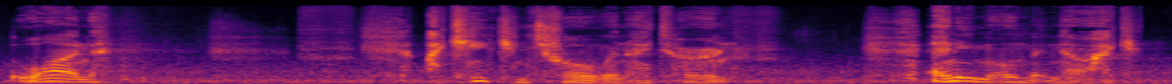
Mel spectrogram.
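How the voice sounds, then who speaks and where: An actor playing a guilt-ridden young male survivor in a video game, grave, halting and intense. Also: fairly low pitch, sing-song, background noise, exaggerated voice. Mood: anxious. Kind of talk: dramatic video game acting.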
